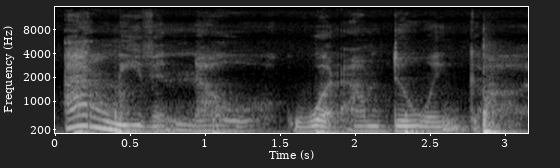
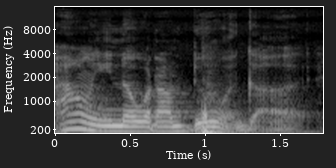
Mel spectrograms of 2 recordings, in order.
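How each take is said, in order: First: Drawn out slowly, savoring each word. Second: Rattled off quickly as a quote from the song. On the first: Shown as a demonstration. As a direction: linger on every word as if weighing it. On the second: Retold or imitated. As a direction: toss the line off fast and casually. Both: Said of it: "It's so much in that sentence".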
